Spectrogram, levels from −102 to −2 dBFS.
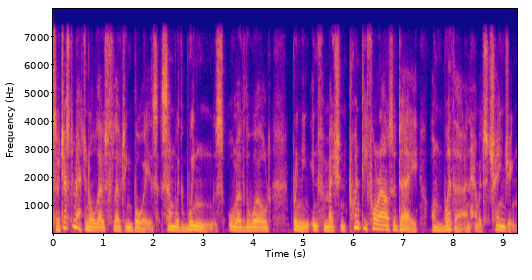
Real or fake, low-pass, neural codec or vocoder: real; 7.2 kHz; none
